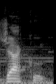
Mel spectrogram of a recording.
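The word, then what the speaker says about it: ジャック: iskingu queen is Queen Jack is jakku Knight would be naito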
